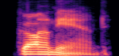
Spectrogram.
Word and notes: gonad: American English

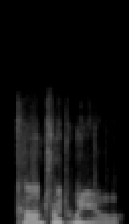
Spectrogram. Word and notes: contrate wheel: British English

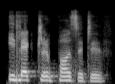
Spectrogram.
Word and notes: electropositive: Indian

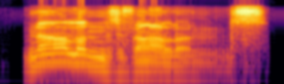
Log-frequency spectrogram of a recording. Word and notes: nolens volens: British English

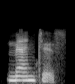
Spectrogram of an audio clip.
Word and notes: mantis: Indian

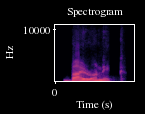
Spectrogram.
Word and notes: Byronic: Indian

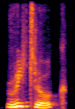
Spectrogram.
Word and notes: retook: Indian

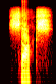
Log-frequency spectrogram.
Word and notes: sox: American English

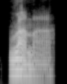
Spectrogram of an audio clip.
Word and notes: rummer: British English

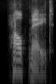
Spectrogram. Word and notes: helpmate: American English

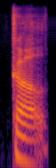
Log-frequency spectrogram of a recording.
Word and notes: curl: Indian

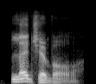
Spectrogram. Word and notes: legible: British English

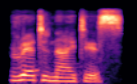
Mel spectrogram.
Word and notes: retinitis: Indian

